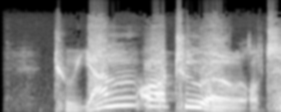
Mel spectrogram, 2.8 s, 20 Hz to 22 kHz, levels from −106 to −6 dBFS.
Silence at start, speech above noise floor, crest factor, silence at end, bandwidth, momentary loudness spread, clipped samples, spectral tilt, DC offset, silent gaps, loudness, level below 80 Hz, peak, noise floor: 0.55 s; 34 dB; 8 dB; 0 s; 17 kHz; 7 LU; 0.6%; -3.5 dB/octave; under 0.1%; none; -7 LUFS; -44 dBFS; 0 dBFS; -41 dBFS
